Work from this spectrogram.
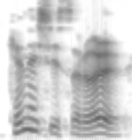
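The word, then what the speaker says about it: γένεσις: 헬라어의 게네시스를 영어가 제네시스, G를 G로 발음해서 제네시스.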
